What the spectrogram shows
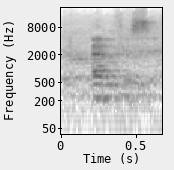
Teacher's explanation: so the emphasis is on the first syllable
